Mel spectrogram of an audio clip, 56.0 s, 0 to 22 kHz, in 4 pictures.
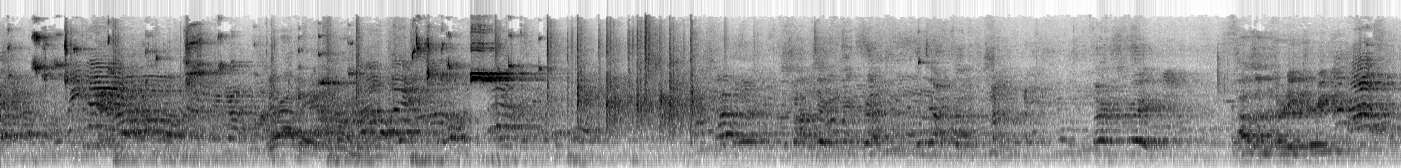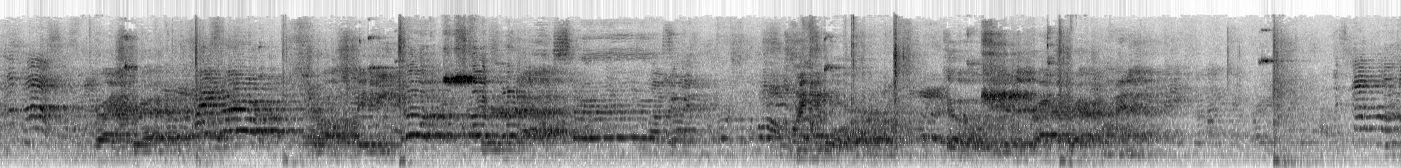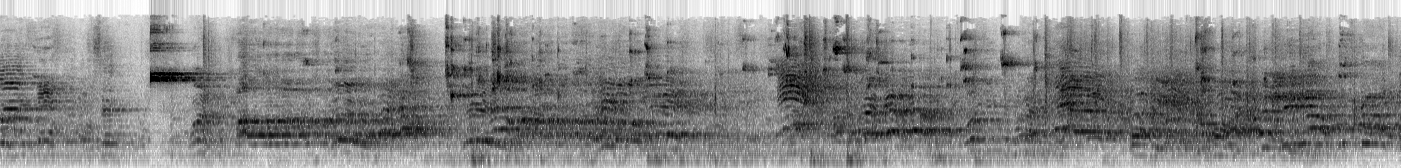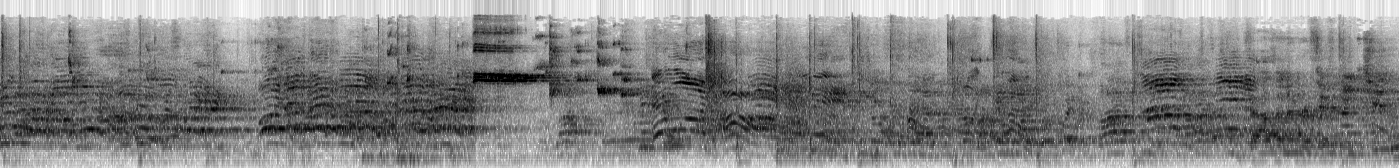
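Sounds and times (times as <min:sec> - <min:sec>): chatter and shouts: 0:00.0 - 0:56.0.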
